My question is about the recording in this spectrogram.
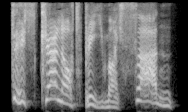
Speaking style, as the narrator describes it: he roared in anguish

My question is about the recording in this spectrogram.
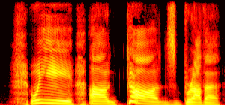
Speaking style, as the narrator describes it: shouted Fulgrim

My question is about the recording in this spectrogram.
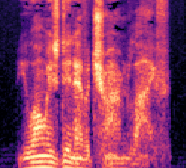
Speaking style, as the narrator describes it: he whispered to it

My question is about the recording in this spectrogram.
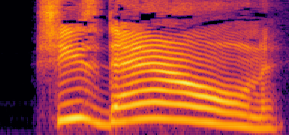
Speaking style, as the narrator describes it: Eric yelled

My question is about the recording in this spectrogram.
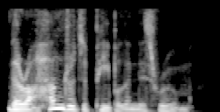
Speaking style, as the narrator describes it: I said calmly

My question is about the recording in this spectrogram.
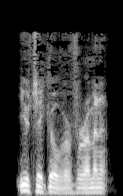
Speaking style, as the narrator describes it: he said

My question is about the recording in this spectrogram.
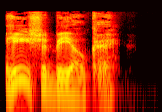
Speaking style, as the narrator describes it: he said in a grim voice

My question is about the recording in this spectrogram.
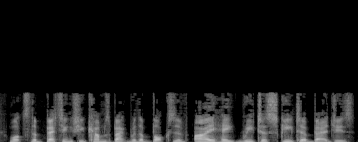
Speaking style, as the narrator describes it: said Ron

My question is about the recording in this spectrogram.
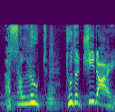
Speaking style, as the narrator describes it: he shouted

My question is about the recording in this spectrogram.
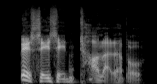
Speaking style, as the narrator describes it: snapped Veritas

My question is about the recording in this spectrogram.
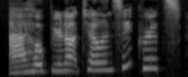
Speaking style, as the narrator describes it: Vera Smith said brightly

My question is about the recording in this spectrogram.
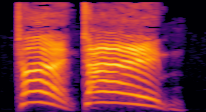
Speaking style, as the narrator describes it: the home plate umpire bellowed

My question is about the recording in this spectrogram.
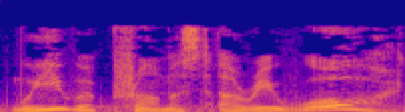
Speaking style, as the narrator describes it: she gasped

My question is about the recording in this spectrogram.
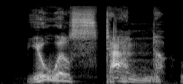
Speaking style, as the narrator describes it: roared Dawn

